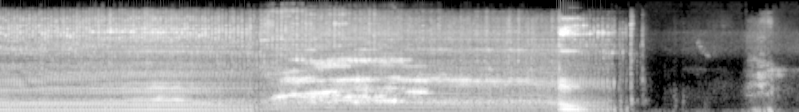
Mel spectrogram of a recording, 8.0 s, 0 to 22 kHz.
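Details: Lesco LHB 2500 handheld blower that won't rev, first start with choke up; owner tends to run a rich oil mix, muffler screen to be checked. Two-stroke fires, tries to climb, sputters and quits: lean carburetor mixture at high speed.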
